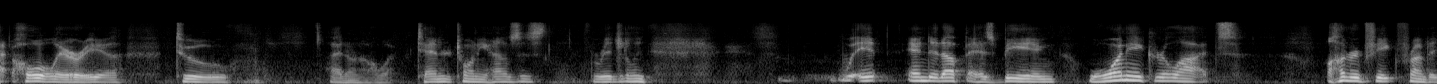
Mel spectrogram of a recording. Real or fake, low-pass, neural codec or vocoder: fake; 7.2 kHz; codec, 16 kHz, 0.7 kbps, FocalCodec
